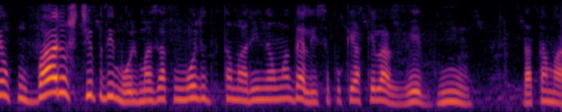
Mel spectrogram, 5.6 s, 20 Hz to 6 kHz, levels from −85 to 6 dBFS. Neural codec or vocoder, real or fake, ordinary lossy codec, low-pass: none; real; none; 5.4 kHz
